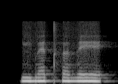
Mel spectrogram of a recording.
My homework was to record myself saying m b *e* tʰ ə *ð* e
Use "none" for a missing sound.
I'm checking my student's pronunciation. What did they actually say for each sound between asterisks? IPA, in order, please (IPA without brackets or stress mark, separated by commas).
ɛ, ð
